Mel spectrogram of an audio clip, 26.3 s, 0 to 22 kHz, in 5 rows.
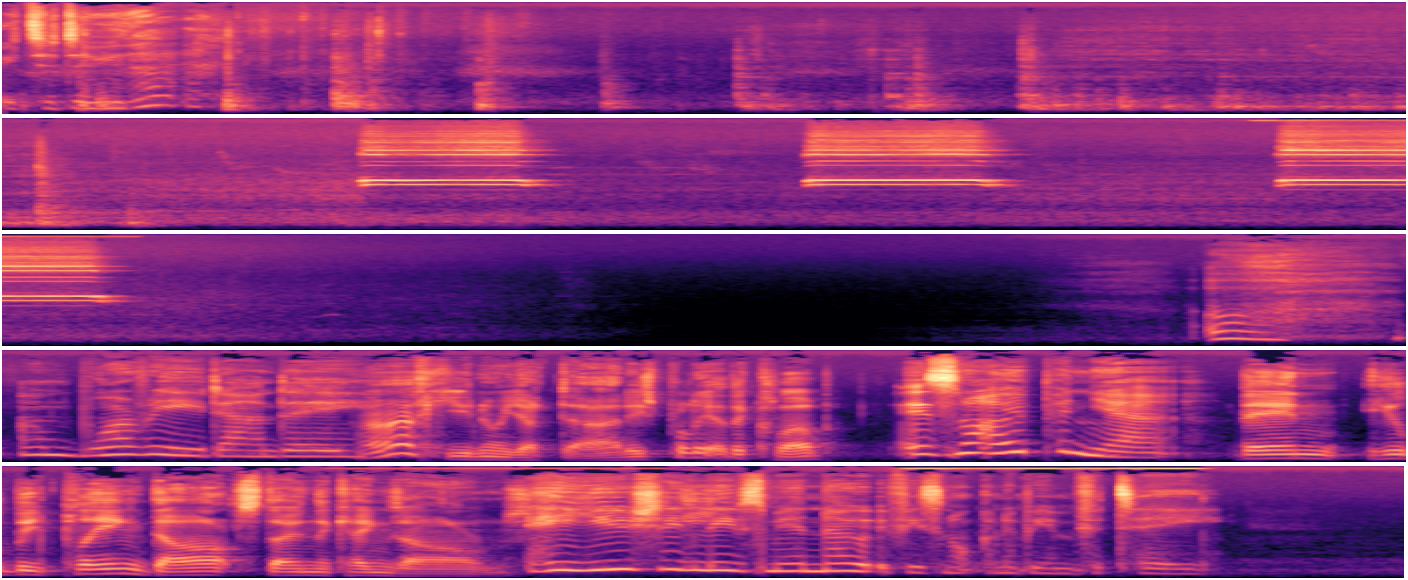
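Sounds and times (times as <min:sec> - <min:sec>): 
speech: 0:00.0 - 0:00.9, 0:16.3 - 0:25.7
clattering and rustling: 0:00.0 - 0:06.6
shrill whistle blasts blown out of an open window: 0:04.8 - 0:11.9.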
